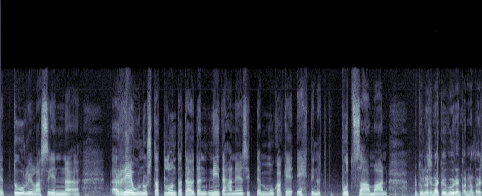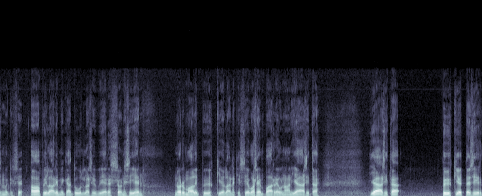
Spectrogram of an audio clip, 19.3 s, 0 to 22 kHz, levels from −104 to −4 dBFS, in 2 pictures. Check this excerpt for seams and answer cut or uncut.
cut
